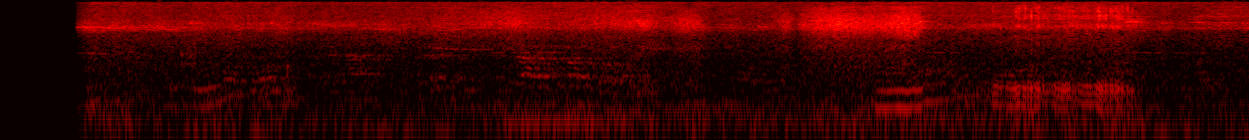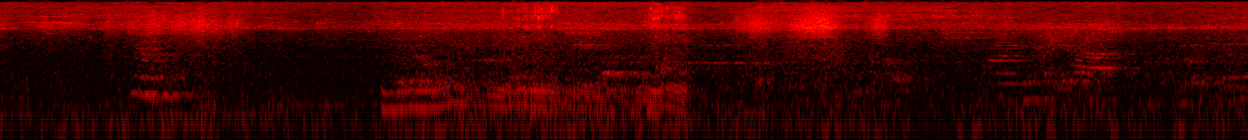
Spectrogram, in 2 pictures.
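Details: Corgi sleeping, very tired after a Christmas party: rhythmic rumbling snores with nasal whistling on the breaths over room noise; snoring.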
